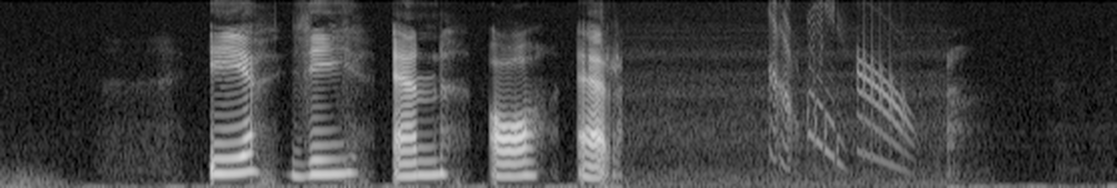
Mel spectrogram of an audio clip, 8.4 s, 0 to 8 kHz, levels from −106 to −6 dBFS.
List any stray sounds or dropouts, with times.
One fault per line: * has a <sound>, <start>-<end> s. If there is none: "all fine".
* has a chirp, 5.8-6.9 s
